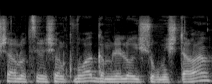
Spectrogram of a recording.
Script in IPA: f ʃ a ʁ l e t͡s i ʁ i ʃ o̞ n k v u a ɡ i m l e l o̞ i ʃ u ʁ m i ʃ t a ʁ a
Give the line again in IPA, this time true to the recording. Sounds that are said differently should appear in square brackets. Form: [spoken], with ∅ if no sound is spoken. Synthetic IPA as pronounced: f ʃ a ʁ l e t͡s i ʁ i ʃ o̞ n k v u a ɡ [a] m l e l o̞ i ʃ u ʁ m i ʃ t a ʁ a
